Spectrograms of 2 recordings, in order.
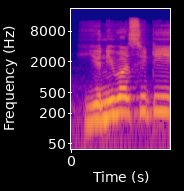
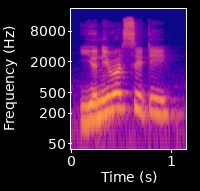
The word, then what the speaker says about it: university: see its initial sound in the word University or University the sound is here and your sound is not a vowel sound it's a consonant sound you you sound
